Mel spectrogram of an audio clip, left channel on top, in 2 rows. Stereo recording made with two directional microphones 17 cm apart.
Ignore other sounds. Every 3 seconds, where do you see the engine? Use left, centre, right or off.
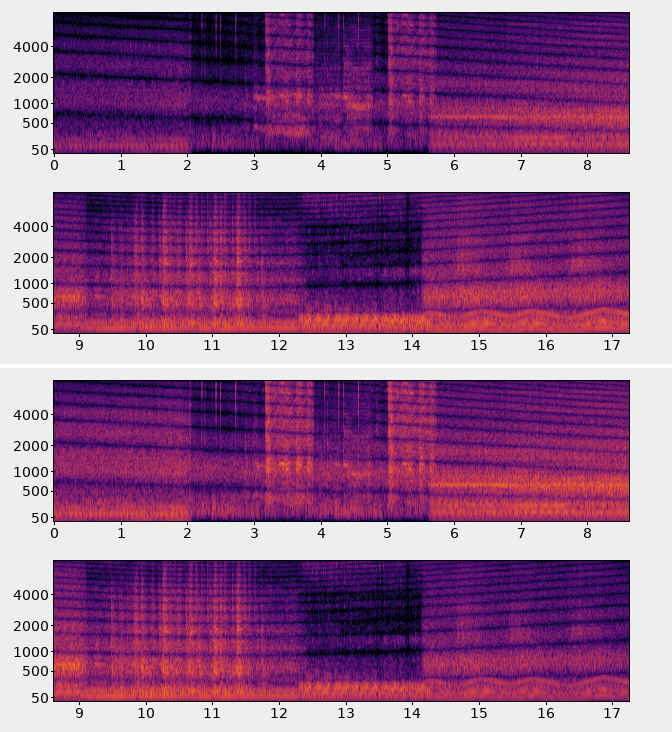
right, right, right, centre, left, left.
